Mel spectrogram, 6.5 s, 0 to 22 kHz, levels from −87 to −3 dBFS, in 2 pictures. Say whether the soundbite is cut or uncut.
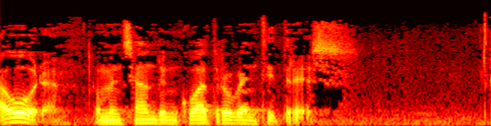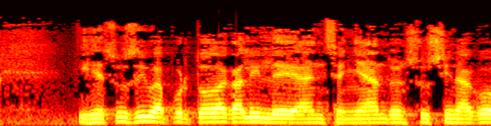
cut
